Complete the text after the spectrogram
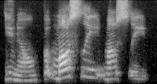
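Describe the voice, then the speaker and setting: Woman, metal vocalist, low voice, relaxed interview talk, lots of "you know" and restarts. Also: unhurried, breathy edge. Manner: relaxed, thoughtful, with frequent fillers and restarts. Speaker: metal singer and guest. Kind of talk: casual interview chat.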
